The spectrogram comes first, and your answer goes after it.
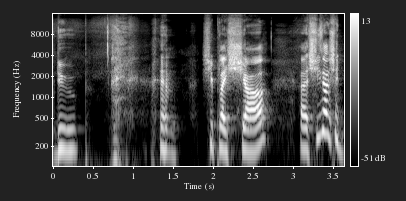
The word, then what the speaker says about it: Doupe: a girl called Hazel dupy or how you say how are you pronouncing that d d o u p e dup dup dup doop she plays sha she's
